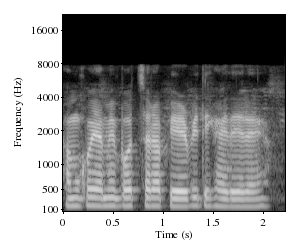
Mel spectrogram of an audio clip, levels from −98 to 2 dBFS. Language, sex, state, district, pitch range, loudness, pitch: Hindi, male, Arunachal Pradesh, Lower Dibang Valley, 150-165 Hz, -17 LUFS, 160 Hz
